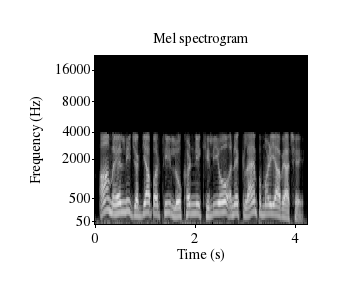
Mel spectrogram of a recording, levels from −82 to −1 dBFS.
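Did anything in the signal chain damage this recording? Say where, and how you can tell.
No, nothing in the signal chain damaged this audio.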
